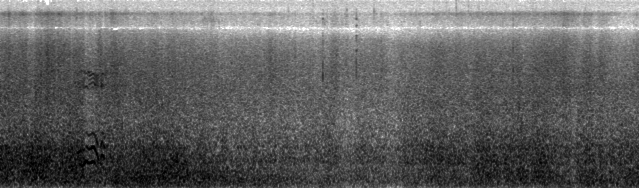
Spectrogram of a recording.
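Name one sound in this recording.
A snowboard carves and hisses through deep powder snow.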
